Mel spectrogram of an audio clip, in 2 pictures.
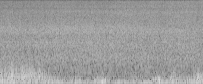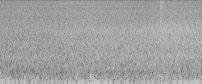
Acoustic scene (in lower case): street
